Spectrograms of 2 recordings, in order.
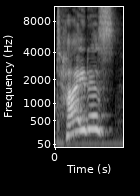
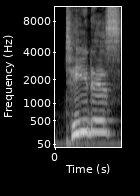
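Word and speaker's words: Tidus: next card we've got Titus tetus depending on how you pronounce it this is one people argue about yuna's Guardian so this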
